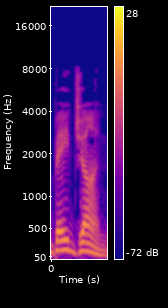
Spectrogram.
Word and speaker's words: Bajan: are officially called barbadians the term bajan pronounced baijun may have come from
